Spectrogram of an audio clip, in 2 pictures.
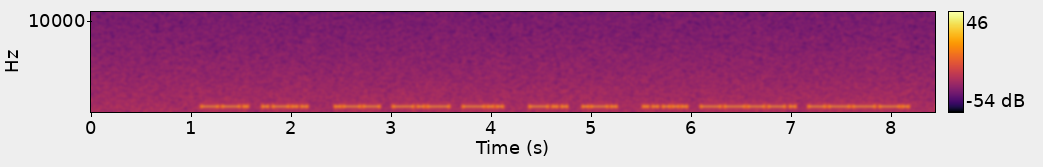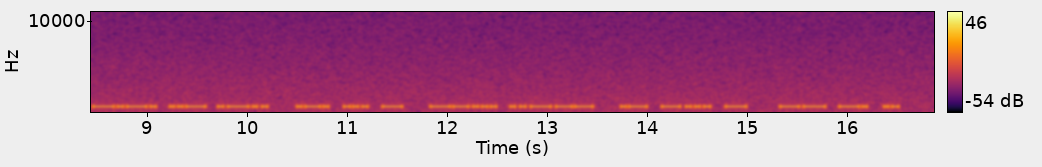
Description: Morse code, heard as a keyed tone, hand-sent with a straight key, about 26 wpm, 640 Hz. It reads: GL WKD DR 599 CUL RST 72 ABT MNI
